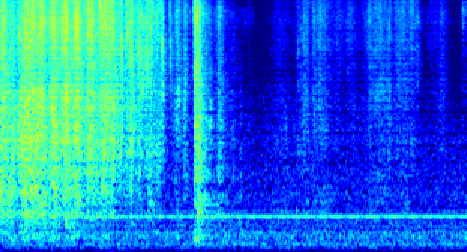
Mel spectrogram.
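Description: Paper lunch wrapper being crumpled up by hand: loud crinkling for the first two seconds, one more short crunch about halfway, then faint rustling.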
